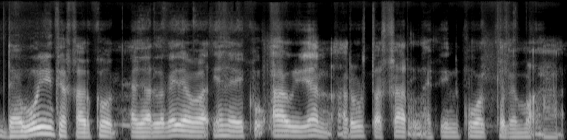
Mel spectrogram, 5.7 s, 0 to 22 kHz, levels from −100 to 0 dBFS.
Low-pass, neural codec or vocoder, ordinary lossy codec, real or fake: none; codec, 44.1 kHz, 2.6 kbps, SNAC; none; fake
